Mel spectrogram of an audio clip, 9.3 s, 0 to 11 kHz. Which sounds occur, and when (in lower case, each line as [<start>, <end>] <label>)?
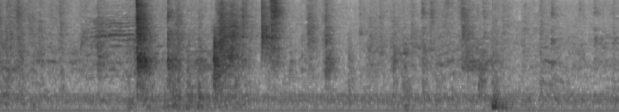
[0.00, 9.25] mechanisms
[0.69, 1.13] generic impact sounds
[1.13, 1.40] thunk
[1.86, 2.15] generic impact sounds
[1.95, 2.24] meow
[2.64, 2.83] generic impact sounds
[3.12, 3.29] generic impact sounds
[3.43, 3.91] generic impact sounds
[4.28, 4.90] generic impact sounds
[5.59, 6.97] human voice
[6.25, 6.43] generic impact sounds
[7.12, 8.19] meow
[7.43, 7.64] generic impact sounds
[8.24, 8.78] animal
